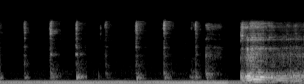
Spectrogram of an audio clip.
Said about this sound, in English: I'm holding my breath. It's good burp. I'm doing it. Good.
